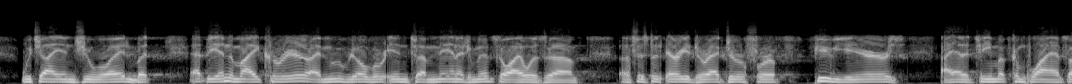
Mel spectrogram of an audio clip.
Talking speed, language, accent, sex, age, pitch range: 180 wpm, English, American, male, 50-69, 110-125 Hz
